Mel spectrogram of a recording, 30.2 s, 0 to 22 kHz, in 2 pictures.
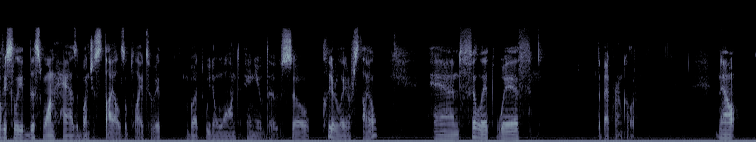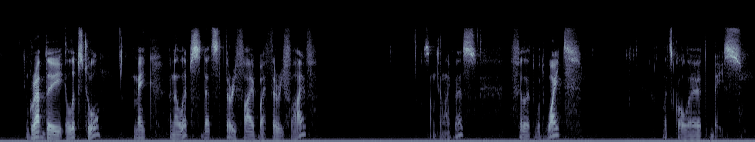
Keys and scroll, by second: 10.8 alt+BackSpace, 23.5 Return, 24.6 super+BackSpace, 29.3 Return.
